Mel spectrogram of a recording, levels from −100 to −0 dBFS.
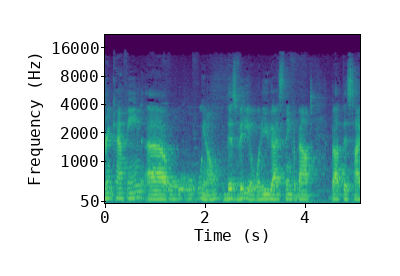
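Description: No technical faults can be heard anywhere in the audio. Nothing in the sound needs a timestamp or any further comment.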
